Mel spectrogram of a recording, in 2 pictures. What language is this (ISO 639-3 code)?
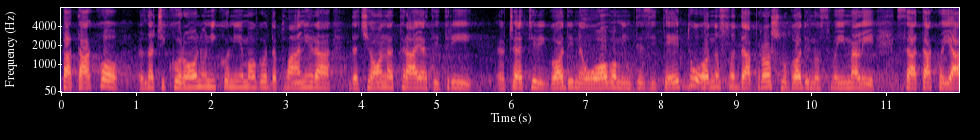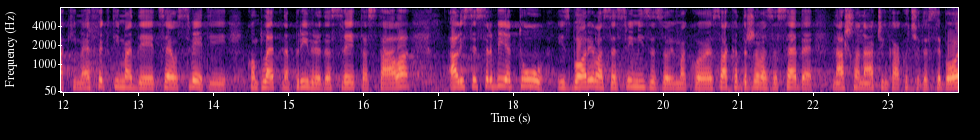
srp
